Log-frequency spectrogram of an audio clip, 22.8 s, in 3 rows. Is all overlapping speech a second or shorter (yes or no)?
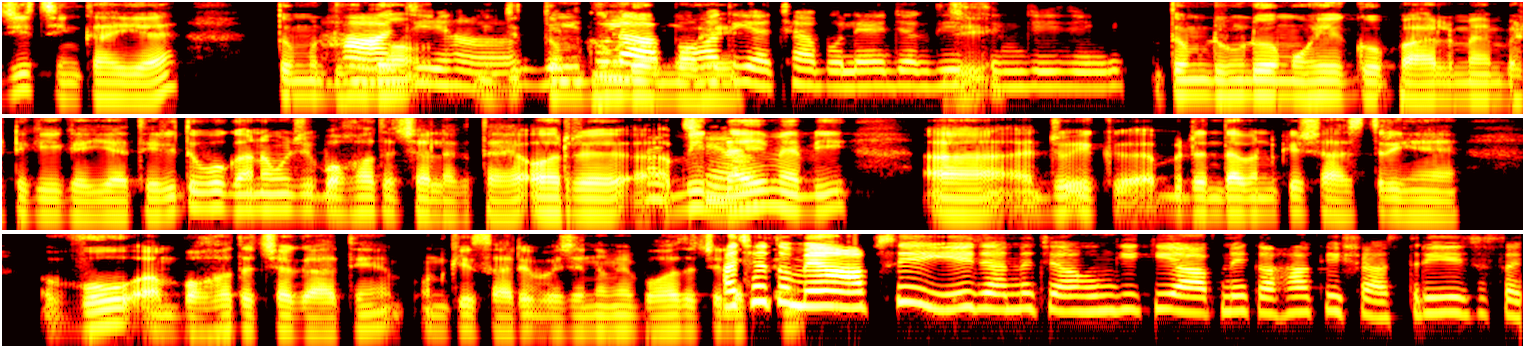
no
